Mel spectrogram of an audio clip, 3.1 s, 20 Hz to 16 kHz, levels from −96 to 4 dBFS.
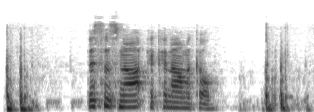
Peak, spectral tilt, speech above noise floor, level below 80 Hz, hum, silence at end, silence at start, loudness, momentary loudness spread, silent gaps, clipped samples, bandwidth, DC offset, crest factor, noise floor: -2 dBFS; -7 dB/octave; 35 dB; -50 dBFS; none; 0.05 s; 0.05 s; -18 LUFS; 13 LU; none; under 0.1%; 7.6 kHz; under 0.1%; 16 dB; -51 dBFS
